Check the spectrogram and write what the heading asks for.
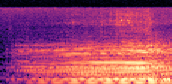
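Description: Live chamber music from a piano quartet's strings: a low cello note enters after a pause, pulsing quickly and evenly, with violin and viola above it, all swelling in a steady crescendo.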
